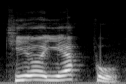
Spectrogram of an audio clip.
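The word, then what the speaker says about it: 교육부: খিওয়াকপু মানে যে গিয়কের পরে পটা আসলে, বিউপ আসলে এর উচ্চারণ প হয়ে যাবে, সাং বিউপের প হবে, প উচ্চারণ হবে, এই জন্য এর উচ্চারণটা হচ্ছে খিওয়াকপু শিক্ষা মন্ত্রণালয়।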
